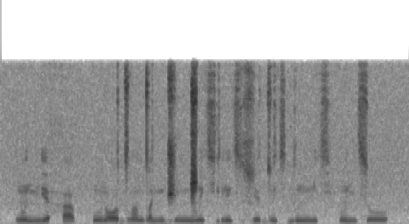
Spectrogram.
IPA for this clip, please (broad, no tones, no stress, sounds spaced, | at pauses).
ɾ ũ nʲ ɾ a h a pː ũ ɾ ɔ d͡z ẽ dˤ u nʲ d͡ʒ e ŋ͡ǁ ĩ sʲ rʲ õ sʲ ɮ ɪ d͡z õ sʲ ɡ ũ ɲ ĩ sʲ h ũ nʲ s o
